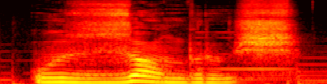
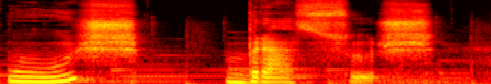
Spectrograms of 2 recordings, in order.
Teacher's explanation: we can't run together the os plus the braços because braços starts with the consonants, so there's no way to have that Z sound in between the os and the braços · So that S at the end of the article os becomes like a Z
